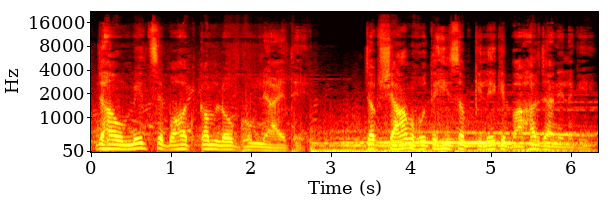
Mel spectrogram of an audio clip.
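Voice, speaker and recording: A man's voice: lowish voice, lively intonation, unhurried, a loud crowd. A man narrating a scripted horror story in a dramatic storytelling style. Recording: loud music behind the voice. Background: music.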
